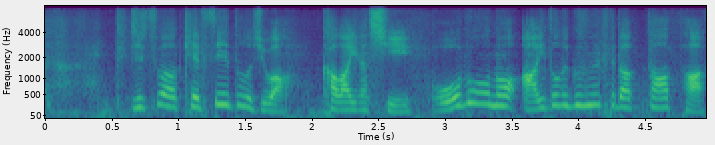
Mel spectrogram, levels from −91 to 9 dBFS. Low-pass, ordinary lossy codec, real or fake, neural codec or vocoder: 7.2 kHz; none; fake; codec, 16 kHz, 0.3 kbps, FocalCodec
